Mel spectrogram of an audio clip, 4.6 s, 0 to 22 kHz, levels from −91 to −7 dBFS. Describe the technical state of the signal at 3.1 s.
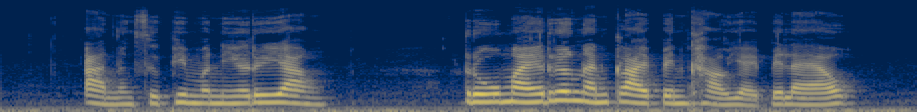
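At 3.1 s the speech signal is intact, with no audible dropout, distortion or other technical fault at that moment.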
